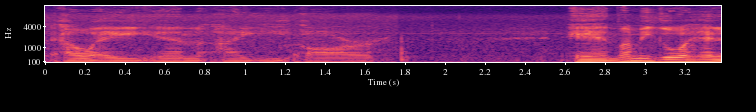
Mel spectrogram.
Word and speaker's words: Lanier: And I'm not even sure if I'm pronouncing that right. It's Lanier.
